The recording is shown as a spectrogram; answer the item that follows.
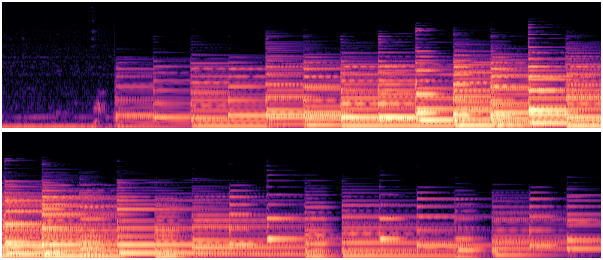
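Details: Gentle piano melody with sustained chords and evenly paced notes, starting after a second of quiet.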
